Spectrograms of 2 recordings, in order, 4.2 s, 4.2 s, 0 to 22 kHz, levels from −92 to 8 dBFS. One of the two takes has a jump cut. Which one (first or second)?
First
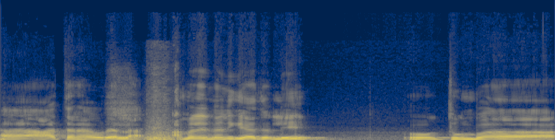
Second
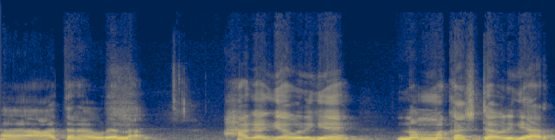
first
